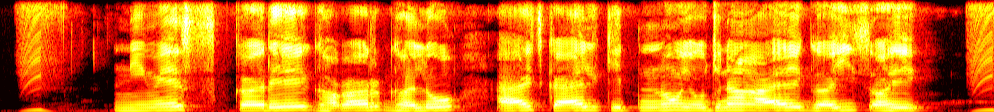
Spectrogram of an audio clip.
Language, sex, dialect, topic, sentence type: Chhattisgarhi, male, Northern/Bhandar, banking, statement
